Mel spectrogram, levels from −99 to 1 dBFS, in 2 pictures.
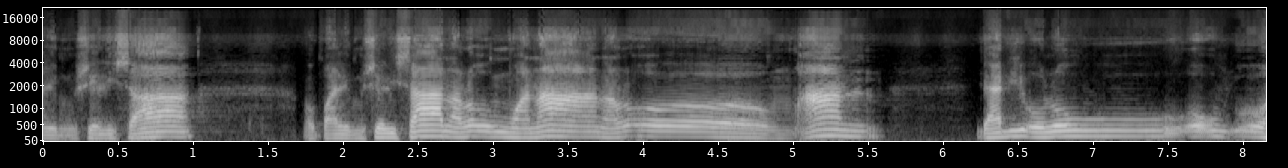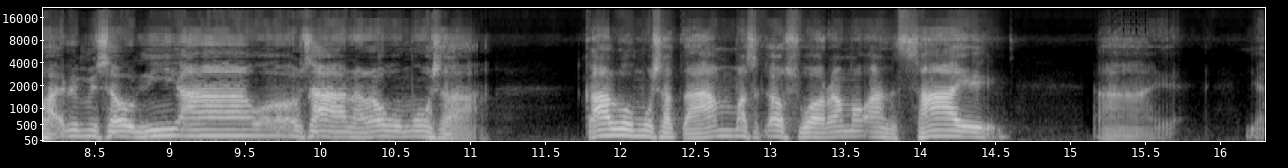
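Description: Opus compression runs throughout: the speech sounds plainly hoarse and grainy, likely Opus hybrid mode at a rate near 16 kbps, which fills starved bands with noise.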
